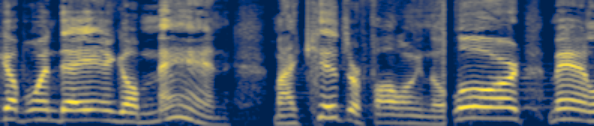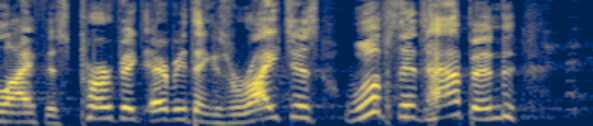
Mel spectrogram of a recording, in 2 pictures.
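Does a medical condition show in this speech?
No.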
